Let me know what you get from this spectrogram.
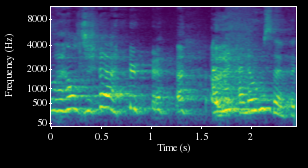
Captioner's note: laughing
